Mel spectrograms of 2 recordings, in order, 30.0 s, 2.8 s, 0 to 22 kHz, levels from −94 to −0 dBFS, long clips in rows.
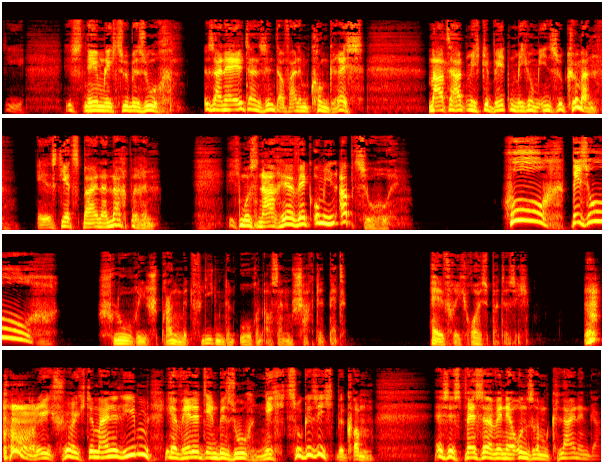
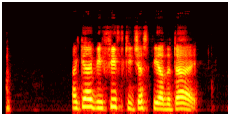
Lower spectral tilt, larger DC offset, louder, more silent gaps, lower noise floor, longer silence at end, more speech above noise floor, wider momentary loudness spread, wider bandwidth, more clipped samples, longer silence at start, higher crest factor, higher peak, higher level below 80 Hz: about the same, -4 dB/octave vs -4 dB/octave; neither; about the same, -21 LUFS vs -19 LUFS; neither; first, under -90 dBFS vs -76 dBFS; second, 0.05 s vs 0.4 s; first, over 68 dB vs 58 dB; first, 17 LU vs 10 LU; first, 11.5 kHz vs 9.2 kHz; neither; about the same, 0.05 s vs 0.05 s; about the same, 20 dB vs 18 dB; about the same, -2 dBFS vs -2 dBFS; first, -54 dBFS vs -66 dBFS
